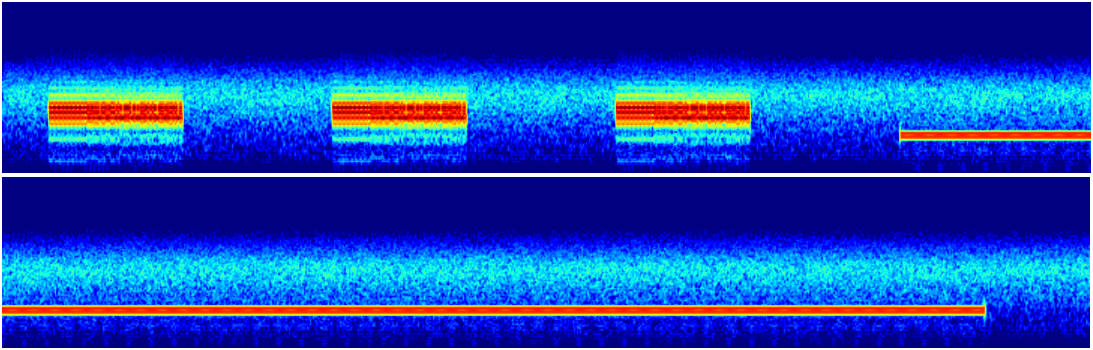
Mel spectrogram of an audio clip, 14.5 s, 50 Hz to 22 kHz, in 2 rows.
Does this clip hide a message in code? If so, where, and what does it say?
Yes: Emergency Alert System (SAME) tones (header bursts, then the 853 and 960 Hz attention tone) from 0.3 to 13.8 s, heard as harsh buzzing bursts, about 520.83 baud.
